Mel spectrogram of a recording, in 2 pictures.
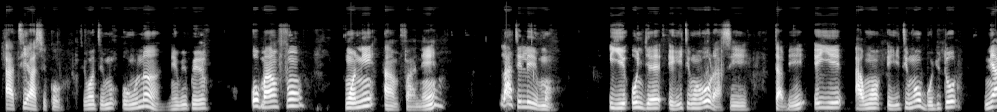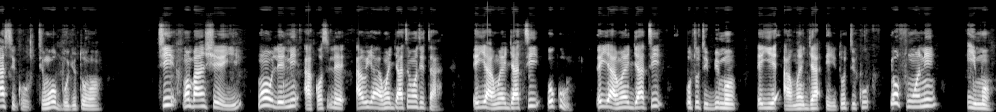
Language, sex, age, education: Yoruba, male, 60+, tertiary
